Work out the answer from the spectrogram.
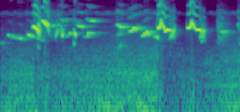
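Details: Oriental magpie-robin of semi-Cililin type singing during tail-spread display: a quick run of sweet high whistles and squeaky warbled notes, with two loud emphatic bursts toward the end.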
